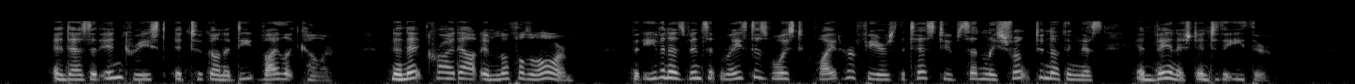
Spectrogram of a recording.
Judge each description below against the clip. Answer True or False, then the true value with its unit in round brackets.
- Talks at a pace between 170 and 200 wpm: True (175 wpm)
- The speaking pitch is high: True (255 Hz)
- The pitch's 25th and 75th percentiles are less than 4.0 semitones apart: True (3.4 semitones)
